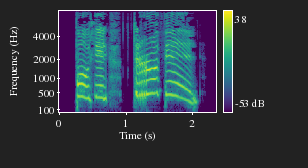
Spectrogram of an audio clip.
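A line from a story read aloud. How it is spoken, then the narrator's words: Stunned yell. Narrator (Russian): завопил ошеломленный Шурасик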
